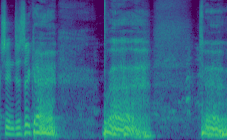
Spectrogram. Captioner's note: pants heavily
